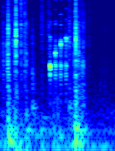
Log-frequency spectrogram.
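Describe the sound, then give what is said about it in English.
A quick run of key presses as a secret code is punched into an all-electric car's keypad before starting the car, with several soft clicks followed by a series of short, high-pitched beeps rising in tone, then quiet. “First, I'm going to punch in the secret code.”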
